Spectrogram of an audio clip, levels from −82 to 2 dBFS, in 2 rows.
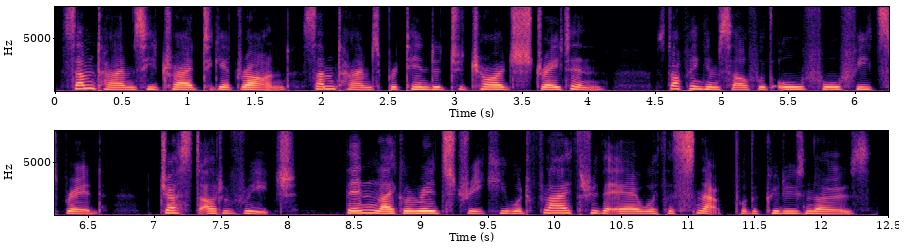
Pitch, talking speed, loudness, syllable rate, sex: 205 Hz, 190 wpm, -18 LUFS, 4.7 syllables/s, female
